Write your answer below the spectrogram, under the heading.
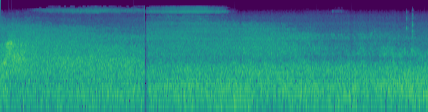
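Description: Ocean surf washing over a rock ledge, with wind buffeting the microphone: a loud, steady rushing rumble.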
